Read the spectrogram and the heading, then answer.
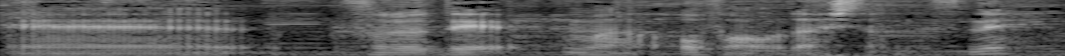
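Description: A man talking on a radio show, explaining things politely with frequent drawn-out hesitations. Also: low voice, vocal fry. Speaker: band leader, guest talker on radio show. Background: background music.

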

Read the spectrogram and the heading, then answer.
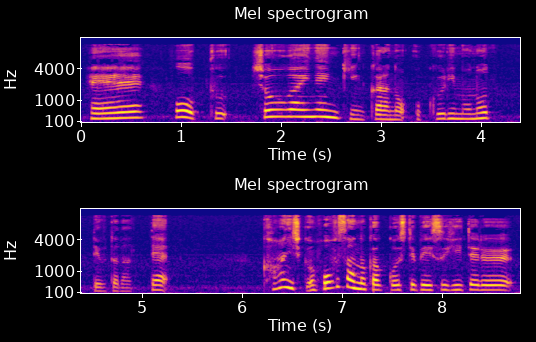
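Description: A woman playing a working young mother and wife in a radio drama, talking softly and conversationally as she thinks aloud. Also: medium pitch, expressive, normal speed, lightly acted. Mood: curious. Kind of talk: amateur radio drama dialogue.

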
